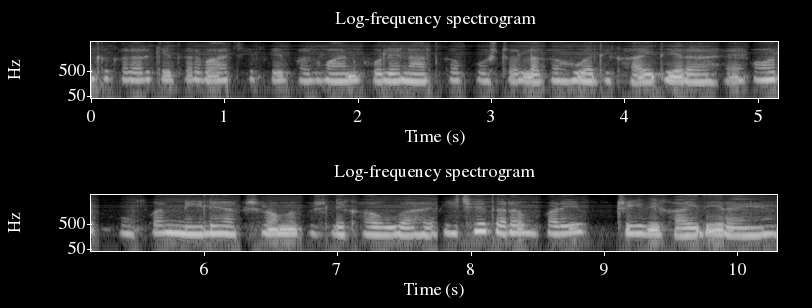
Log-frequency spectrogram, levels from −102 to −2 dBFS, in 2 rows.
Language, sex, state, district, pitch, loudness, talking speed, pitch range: Hindi, female, Andhra Pradesh, Anantapur, 210 Hz, -38 LUFS, 175 wpm, 185-220 Hz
